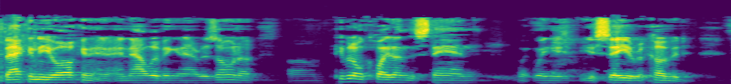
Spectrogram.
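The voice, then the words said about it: New York accent. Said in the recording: “I know my accent's from New York”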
